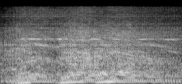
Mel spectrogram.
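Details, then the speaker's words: Hero Splendor Plus BS6 motorcycle after full engine rebuild with original parts, started on self-starter: engine picks up cleanly and settles into a smooth even note with no knocking or rattle; sounds like new. "जो engine के sound है एकदम मस्त हो गए हैं"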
